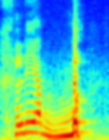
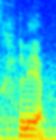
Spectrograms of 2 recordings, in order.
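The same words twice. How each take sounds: First: The final consonant is voiced. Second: The final consonant is voiceless. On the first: The speaker calls it wrong. "The word хлеб" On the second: The speaker calls it right. "will actually be pronounced as"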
